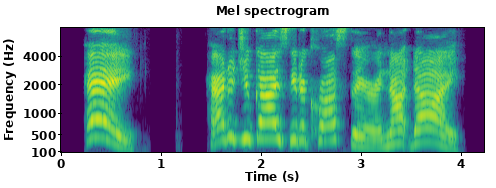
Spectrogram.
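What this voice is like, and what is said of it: Yelling. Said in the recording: “you're yelling”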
